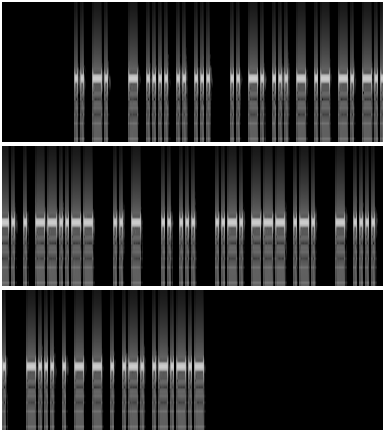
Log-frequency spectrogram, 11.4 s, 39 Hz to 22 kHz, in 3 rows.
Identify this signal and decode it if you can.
Morse code, heard as a keyed tone, about 37 wpm, 700 Hz. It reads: IN THIS INSTANCE, IT IS FOR THE BETTER.
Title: Sentences from Top 1000 Words - Review Part 5 - 40wpm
